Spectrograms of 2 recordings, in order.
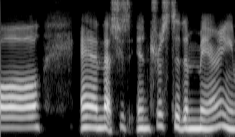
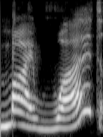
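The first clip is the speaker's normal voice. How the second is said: put-on affronted, indignant, offended tone. Retelling what the queen said about the cup: imitating someone offended. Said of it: "all offended about the cup".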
